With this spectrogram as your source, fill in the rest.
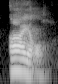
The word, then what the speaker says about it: aisle: start with number one Isle notice there is a a silent s in the word Isle it's not Isle it's Isle we have an Isle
